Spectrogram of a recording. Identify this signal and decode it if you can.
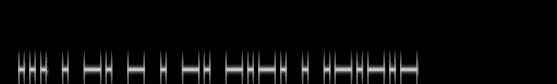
Morse code, heard as a keyed tone, about 22 wpm, 700 Hz. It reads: SENTENCE.
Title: Additional Easy Phrases 22wpm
